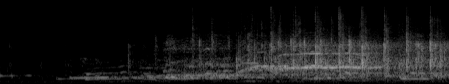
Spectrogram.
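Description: A brief hush, then scattered hand clapping that builds into audience applause from about a second and a half in, with voices, including one long held call, over it.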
